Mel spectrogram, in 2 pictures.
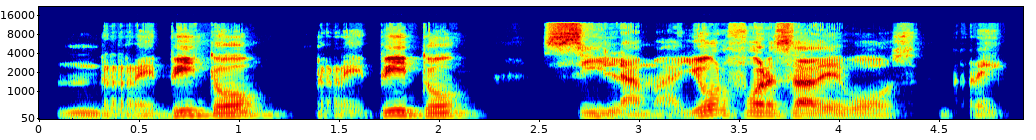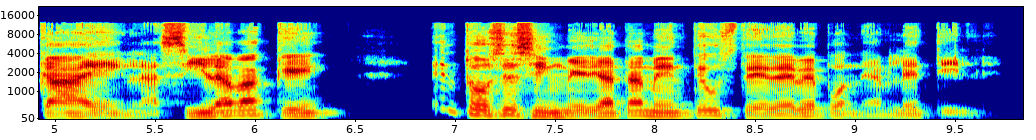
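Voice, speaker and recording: A man's voice: lowish voice, bright, forceful tone. A man with a Peruvian Spanish accent teaching a lesson, addressing fellow teachers and repeating each key point.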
